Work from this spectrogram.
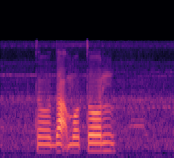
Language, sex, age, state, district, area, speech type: Santali, female, 30-45, West Bengal, Uttar Dinajpur, rural, spontaneous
